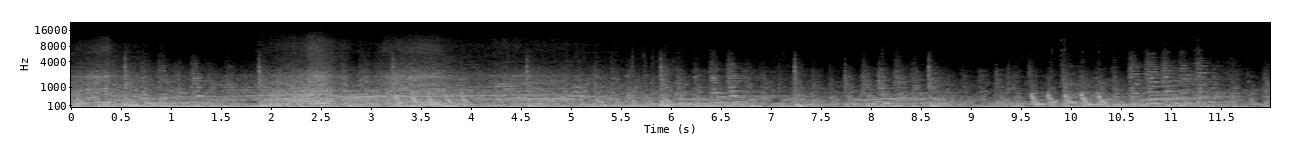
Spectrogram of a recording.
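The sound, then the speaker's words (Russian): Snowmobiles driving fast through a snowy forest in a film soundtrack, a continuous dense roar of engines with shifting pitch that stays loud throughout. “Босс и чернокожий мужчина быстро едут на снегоходах.”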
